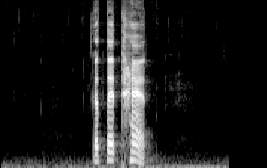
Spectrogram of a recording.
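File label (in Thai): "กะเต็ดแฮ็ด" ภาษาโคราช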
